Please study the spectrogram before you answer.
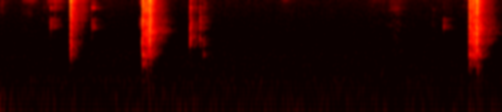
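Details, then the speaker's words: Chinon camera from shipping-container storage, built-in intervalometer timer now working: a few crisp single shutter clicks spaced irregularly a second or more apart in a quiet room, normal timed exposure operation. "Hey, it's got an intervalometer in it. Oh, I'm all turned around about this. I quite like this Chinon, especially now it's working. Listen to that. Click, click, click."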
